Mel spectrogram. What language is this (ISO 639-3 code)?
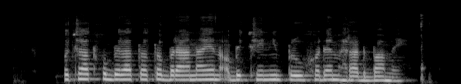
ces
